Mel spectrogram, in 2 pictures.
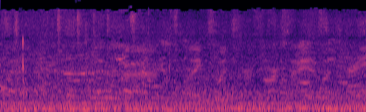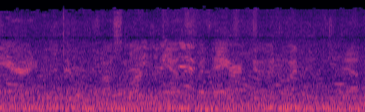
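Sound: airplane flying low overhead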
